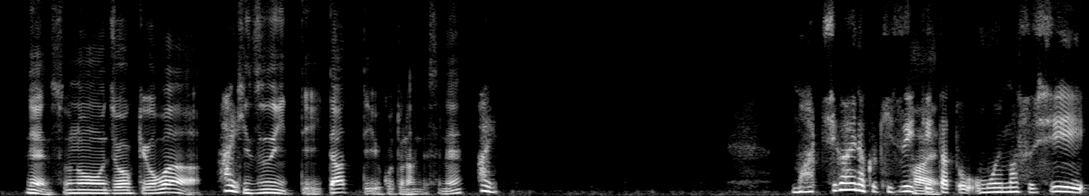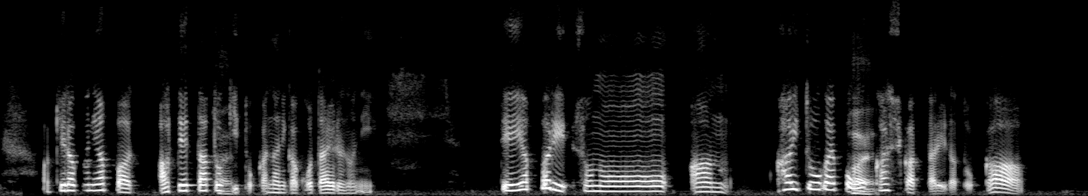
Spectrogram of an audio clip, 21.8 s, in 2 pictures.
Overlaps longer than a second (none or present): none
